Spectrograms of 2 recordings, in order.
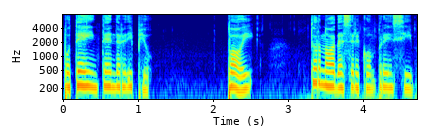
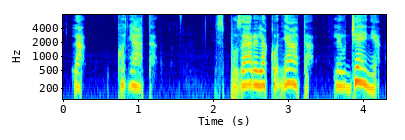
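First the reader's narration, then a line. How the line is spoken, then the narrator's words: Murmured. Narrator (Italian): mormorò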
